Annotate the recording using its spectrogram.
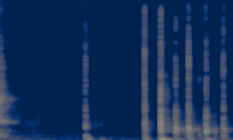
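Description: Typing on a computer keyboard: one or two lone keystrokes, then a quick run of key clicks in the second half as a word is typed out.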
